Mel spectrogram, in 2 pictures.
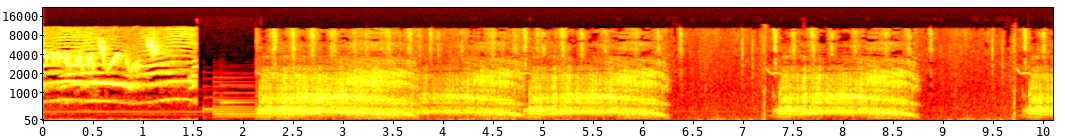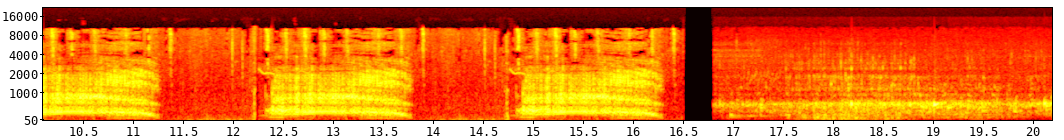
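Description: A big cat roaring seven times, each roar falling in pitch; the first three run together and the rest come about a second apart. A higher call over music is heard in the first second and a half, and a softer rushing sound follows the roars for the last few seconds.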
